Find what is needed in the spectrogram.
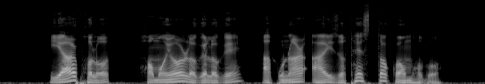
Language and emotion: Assamese, neutral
